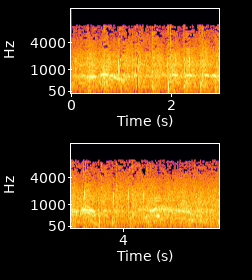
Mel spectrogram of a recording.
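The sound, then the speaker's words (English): A stadium crowd at a game involving United applauds steadily, dense overlapping claps over a constant roar of voices, with some shouting and chanting rising through it for the whole stretch. “He's giving us applause.”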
